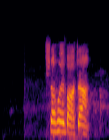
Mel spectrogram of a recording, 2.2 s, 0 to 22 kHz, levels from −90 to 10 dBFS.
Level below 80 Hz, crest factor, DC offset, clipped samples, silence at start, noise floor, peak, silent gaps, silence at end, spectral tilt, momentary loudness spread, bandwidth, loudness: -64 dBFS; 16 dB; under 0.1%; under 0.1%; 0.9 s; -67 dBFS; -2 dBFS; none; 0.45 s; -4 dB/octave; 17 LU; 6.6 kHz; -14 LUFS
